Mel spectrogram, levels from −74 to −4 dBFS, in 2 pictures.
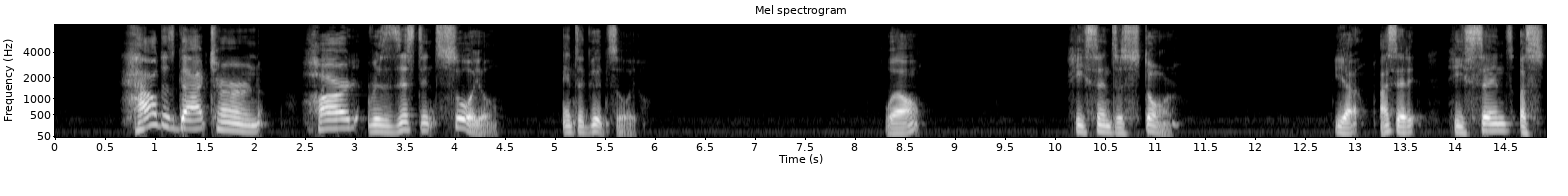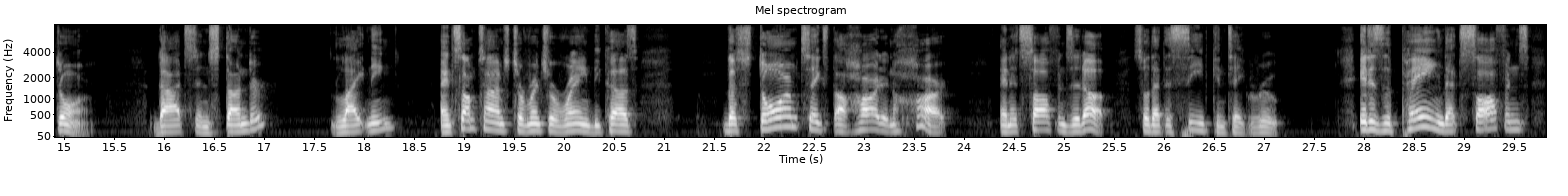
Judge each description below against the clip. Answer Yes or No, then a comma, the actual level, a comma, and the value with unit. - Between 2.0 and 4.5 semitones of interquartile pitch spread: Yes, average, 3.0 semitones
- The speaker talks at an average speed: No, slow, 115 wpm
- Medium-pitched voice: No, low, 125 Hz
